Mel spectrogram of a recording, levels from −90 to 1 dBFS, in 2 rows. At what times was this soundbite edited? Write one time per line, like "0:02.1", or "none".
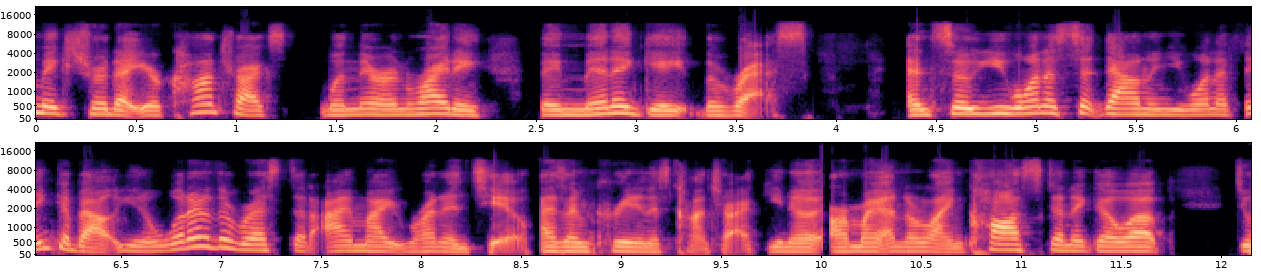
0:08.5
0:10.0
